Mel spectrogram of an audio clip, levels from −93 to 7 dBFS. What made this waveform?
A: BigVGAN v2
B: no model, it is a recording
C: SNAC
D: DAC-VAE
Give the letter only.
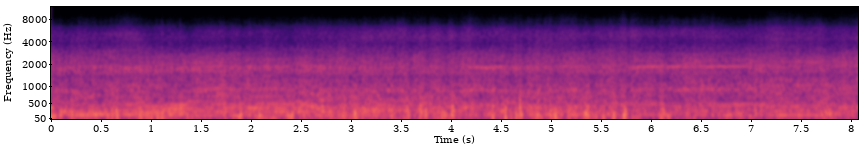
D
